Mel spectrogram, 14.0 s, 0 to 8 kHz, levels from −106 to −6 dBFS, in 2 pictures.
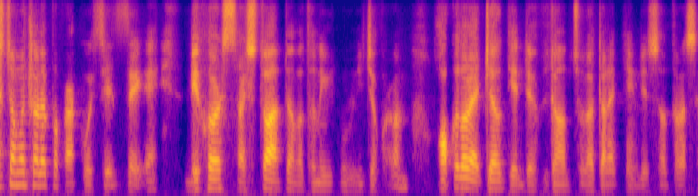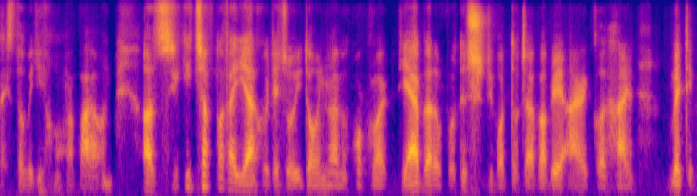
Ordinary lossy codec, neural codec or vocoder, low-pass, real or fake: none; codec, 16 kHz, 0.5 kbps, FunCodec, trained on Chinese and English, 25 frames a second; none; fake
